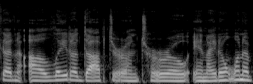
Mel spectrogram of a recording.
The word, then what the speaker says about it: Turo: is turo for so turo I say it like like it's another word Toro Toro t r o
